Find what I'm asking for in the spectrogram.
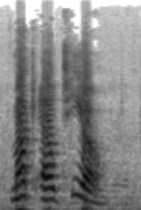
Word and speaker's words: Mukilteo: Orca Beverages in Mukilteo, let me see, I wrote down the pronunciation. Mukilteo. Washington State.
